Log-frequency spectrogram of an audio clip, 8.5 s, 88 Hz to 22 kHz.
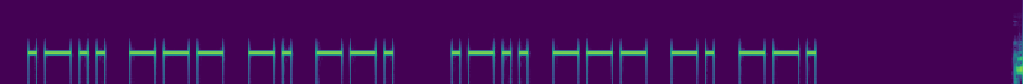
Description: Morse code, heard as a keyed tone, about 17 wpm, 700 Hz. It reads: LONG LONG
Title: Top 200 Words Repeated 17wpm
